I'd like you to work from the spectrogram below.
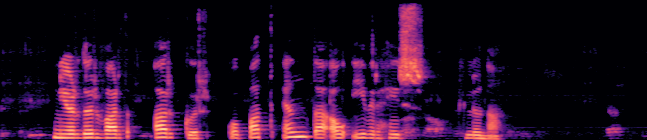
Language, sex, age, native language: Icelandic, female, 30-39, Portuguese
